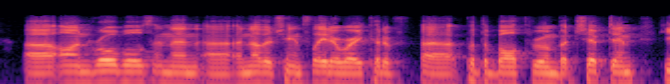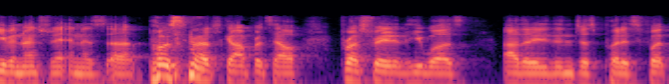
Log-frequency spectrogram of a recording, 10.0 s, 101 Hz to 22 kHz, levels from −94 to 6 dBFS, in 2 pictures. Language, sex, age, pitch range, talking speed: English, male, 20-39, 105-125 Hz, 255 wpm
